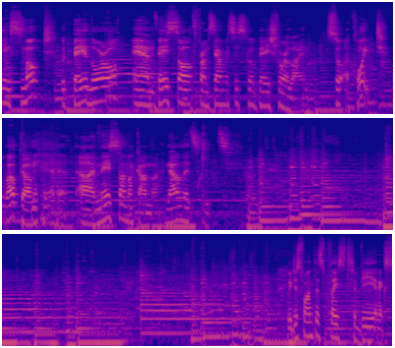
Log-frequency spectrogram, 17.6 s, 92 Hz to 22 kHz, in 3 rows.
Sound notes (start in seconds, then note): 5.0 speaks Chochenyo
